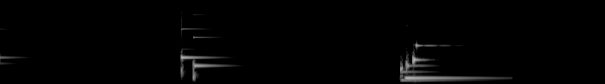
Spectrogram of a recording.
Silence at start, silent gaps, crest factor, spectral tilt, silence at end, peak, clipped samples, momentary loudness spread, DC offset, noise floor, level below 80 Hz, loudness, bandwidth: 0 s; 0.38-1.80 s, 2.53-3.99 s; 26 dB; -5.5 dB/octave; 1.2 s; -12 dBFS; under 0.1%; 21 LU; under 0.1%; -52 dBFS; under -90 dBFS; -31 LUFS; 11 kHz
